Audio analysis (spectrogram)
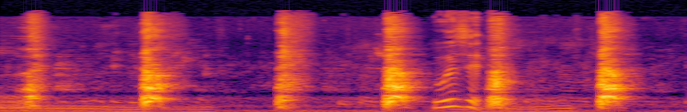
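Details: Golden Retriever, a pet dog, barking in short sharp bursts, about six barks spread over five seconds with one drawn-out yelping note midway; a person's voice talks between barks.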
